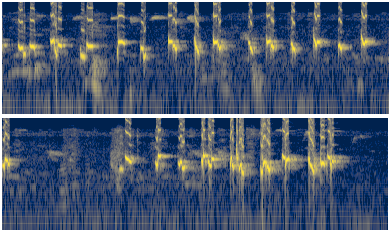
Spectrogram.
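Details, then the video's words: Bubbly, rolling yellow-vented bulbul phrases used to coax a caged bird into song. Short whistled notes follow one another rapidly, break for about a second, then resume. "PANCINGAN BURUNG TRUCUKAN TERAPI PAGI,SIANG,MALAM,AGAR TRUCUKAN RAJIN GACOR"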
